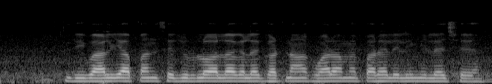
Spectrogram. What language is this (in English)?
Maithili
